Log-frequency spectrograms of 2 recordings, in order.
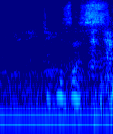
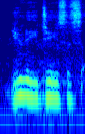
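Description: First: Nearly whispered, much softer and lower "You need Jesus"; hushed aside. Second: Said in the usual way. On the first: Acted. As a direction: drop it to a murmur for the room. Preacher's hushed aside to crowd.

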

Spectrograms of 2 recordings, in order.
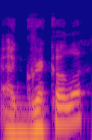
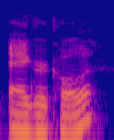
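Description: First: "Agricola" stressed on the second syllable; alternative pronunciation. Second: "Agricola" stressed on the opening syllable; first pronunciation variant. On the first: Offering the other way to say the game, "Agricola" with second-syllable stress. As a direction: say "Agricola" as a-GRIC-o-la. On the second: Offering a favorite board game's name, "Agricola" with front stress. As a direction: say "Agricola" as AG-ri-COH-la. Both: Shown as a demonstration. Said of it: "depending on how you pronounce it".

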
